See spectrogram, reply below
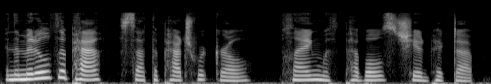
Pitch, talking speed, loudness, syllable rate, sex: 205 Hz, 210 wpm, -18 LUFS, 4.8 syllables/s, female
